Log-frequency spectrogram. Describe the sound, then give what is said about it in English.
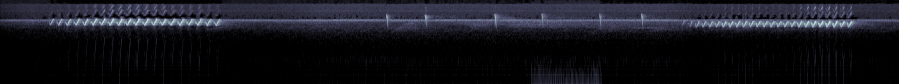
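A pine warbler sings two rapid, even trills of quick repeated notes, each lasting under two seconds, separated by a pause filled with faint high insect hum and a few soft clicks. “Let's hear from the pine warbler.”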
